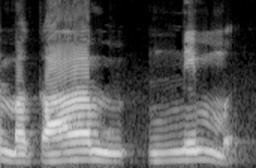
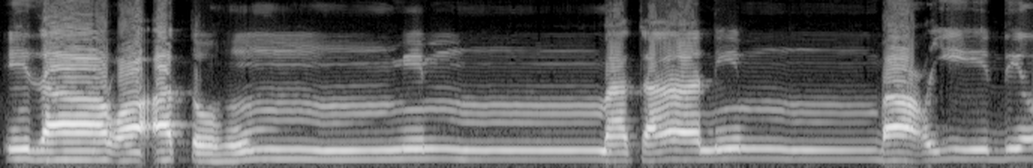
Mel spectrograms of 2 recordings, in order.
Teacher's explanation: नून दो जेर निन की आवाज को नून मीम दो जेर निम करके पढ़ना है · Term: इकलाब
